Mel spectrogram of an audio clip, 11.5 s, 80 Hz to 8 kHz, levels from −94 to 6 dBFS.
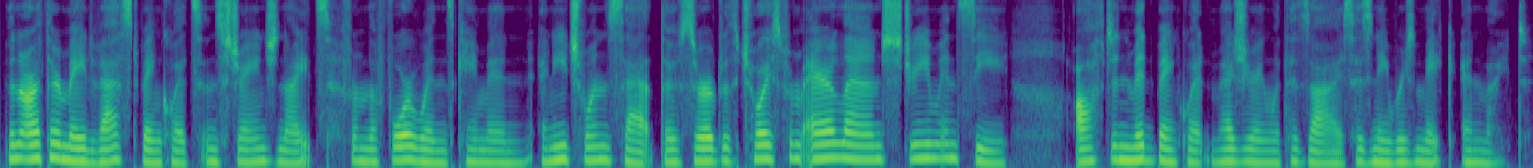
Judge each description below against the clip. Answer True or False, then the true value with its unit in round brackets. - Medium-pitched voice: True (175 Hz)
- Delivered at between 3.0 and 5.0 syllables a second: True (4.8 syllables/s)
